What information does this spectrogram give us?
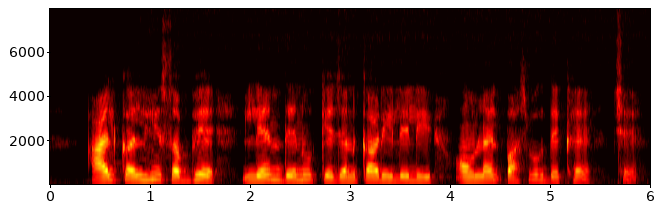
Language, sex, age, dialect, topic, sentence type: Maithili, female, 18-24, Angika, banking, statement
